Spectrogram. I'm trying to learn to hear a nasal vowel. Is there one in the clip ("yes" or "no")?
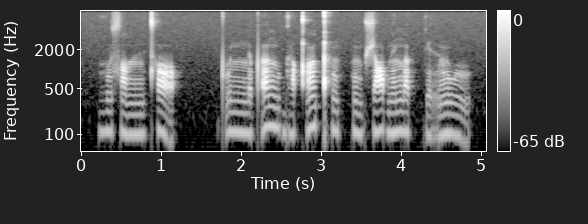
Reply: yes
